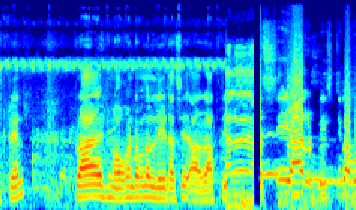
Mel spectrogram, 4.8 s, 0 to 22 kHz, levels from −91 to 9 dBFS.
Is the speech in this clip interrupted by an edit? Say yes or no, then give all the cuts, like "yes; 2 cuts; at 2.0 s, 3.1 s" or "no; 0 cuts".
yes; 1 cut; at 3.0 s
